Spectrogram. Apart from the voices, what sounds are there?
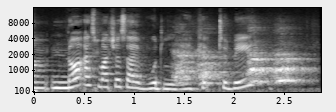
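dog barking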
